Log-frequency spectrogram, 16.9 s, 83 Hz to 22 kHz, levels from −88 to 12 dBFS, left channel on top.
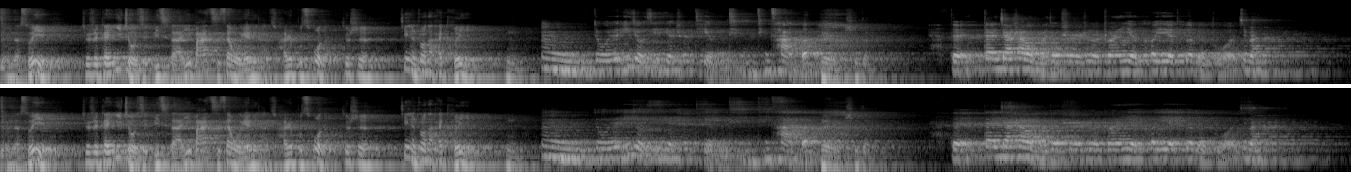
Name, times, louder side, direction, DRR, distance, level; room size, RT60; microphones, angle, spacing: voice 1, 0.0-4.8 5.0-6.0 6.3-6.6 10.3-10.9, left 1 dB, 10° left, 3 dB, 1.2 m, -29 dB
voice 2, 6.8-10.6 11.7-15.8, left 2 dB, 80° left, 3 dB, 4.8 m, -31 dB
24.0 x 23.0 x 8.8 m, 2.2 s
head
